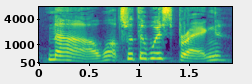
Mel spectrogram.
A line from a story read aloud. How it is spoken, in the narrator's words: Malfoy said impatiently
